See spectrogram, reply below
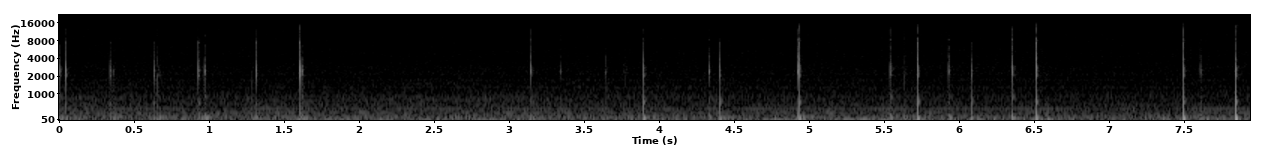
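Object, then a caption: Metal microphone capsules on a handheld recorder. Long acrylic nails tap the small hollow metal microphone capsules with metal guard wings on a Tascam DR-40 recorder. About twenty short, sharp clicks ring out with bright, crisp tips over a quiet, steady low hum, each dying away almost instantly.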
